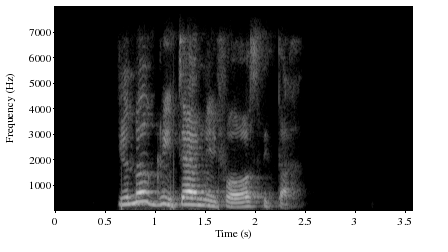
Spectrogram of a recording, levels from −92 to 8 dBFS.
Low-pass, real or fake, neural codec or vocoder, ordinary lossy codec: 7.2 kHz; real; none; Opus, 32 kbps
